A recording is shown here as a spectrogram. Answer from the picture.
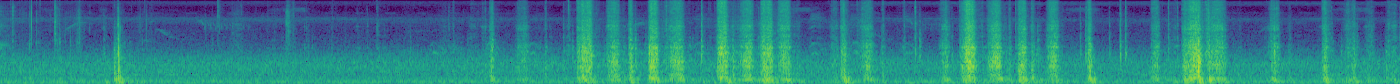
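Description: Hand saw cutting a wooden board in a plastic mitre box, in short uneven back-and-forth strokes, several a second, that start about six seconds in after a near-still stretch. The blade keeps catching in the mitre box's yellow guide slot instead of cutting cleanly.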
